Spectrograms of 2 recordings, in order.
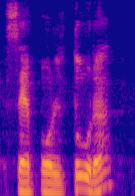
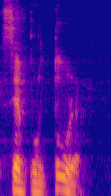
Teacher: el caso de sepultura con O, es decir, con el semicerrado posterior en lugar de sepultura con U, es decir, con el cerrado posterior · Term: vacilación de vocales átonas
